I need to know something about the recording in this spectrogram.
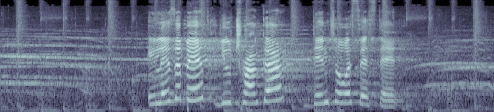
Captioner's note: audience cheering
